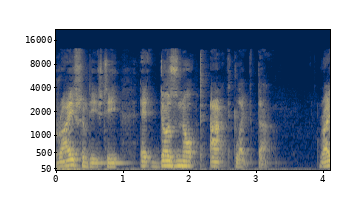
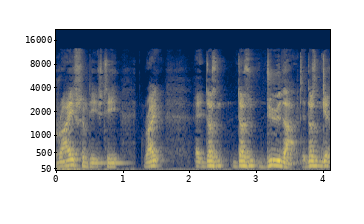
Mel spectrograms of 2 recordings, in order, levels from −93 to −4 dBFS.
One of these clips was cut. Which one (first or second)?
second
